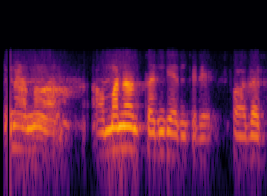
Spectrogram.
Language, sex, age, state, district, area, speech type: Kannada, male, 45-60, Karnataka, Gulbarga, urban, conversation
